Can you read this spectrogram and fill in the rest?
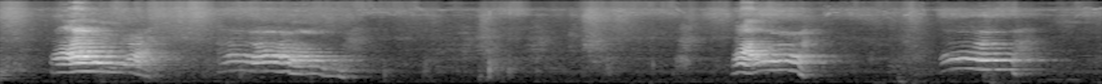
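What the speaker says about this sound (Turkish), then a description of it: "Dişi bir kedi." An agitated female cat, angry and defensive, lets out loud drawn-out yowls and growling meows in four separate bursts, with quiet pauses between them, close to the listener.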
